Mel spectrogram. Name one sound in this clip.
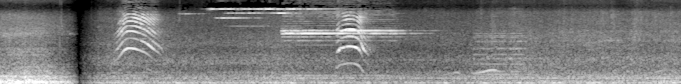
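Buses and cars rumble along a wet street outdoors.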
